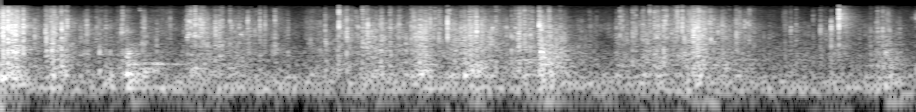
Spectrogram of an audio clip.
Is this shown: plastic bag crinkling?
yes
